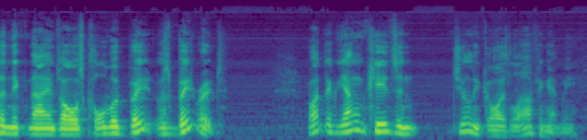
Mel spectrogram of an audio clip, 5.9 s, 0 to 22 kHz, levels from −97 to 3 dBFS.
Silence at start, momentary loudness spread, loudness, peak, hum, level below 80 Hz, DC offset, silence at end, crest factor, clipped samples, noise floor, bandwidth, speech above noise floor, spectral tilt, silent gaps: 0 s; 12 LU; -20 LUFS; -2 dBFS; none; -66 dBFS; under 0.1%; 0.15 s; 18 dB; under 0.1%; -58 dBFS; 12.5 kHz; 39 dB; -6.5 dB/octave; none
